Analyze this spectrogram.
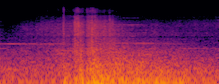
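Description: Heavy guns fire with a deep, rolling boom.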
